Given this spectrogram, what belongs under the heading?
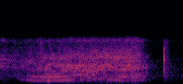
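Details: Snoring: one long, low, rattling snore on an in-breath, followed by brief quiet and a couple of small clicks.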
